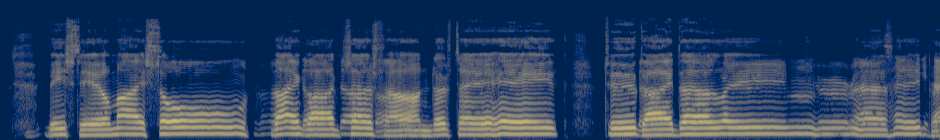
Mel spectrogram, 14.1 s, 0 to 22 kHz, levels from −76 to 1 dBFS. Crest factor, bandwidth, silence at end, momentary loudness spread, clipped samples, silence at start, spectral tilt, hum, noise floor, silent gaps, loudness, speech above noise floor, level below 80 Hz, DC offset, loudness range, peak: 14 dB; 13 kHz; 0 s; 9 LU; under 0.1%; 0.25 s; -6 dB/octave; none; -45 dBFS; none; -21 LUFS; 24 dB; -70 dBFS; under 0.1%; 2 LU; -8 dBFS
